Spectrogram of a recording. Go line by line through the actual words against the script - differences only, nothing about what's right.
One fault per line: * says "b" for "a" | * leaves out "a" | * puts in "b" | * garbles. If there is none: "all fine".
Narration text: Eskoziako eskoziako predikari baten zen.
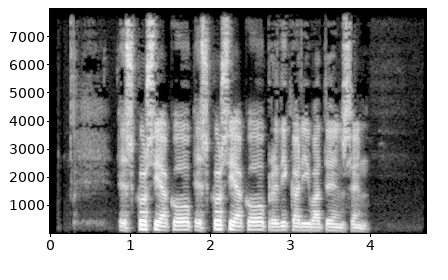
all fine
